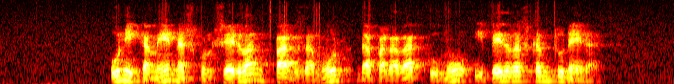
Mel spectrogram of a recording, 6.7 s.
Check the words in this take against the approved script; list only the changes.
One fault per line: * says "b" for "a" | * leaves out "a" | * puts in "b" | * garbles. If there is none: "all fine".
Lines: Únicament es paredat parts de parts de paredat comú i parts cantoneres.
* says "conserven" for "paredat"
* says "mur" for "parts"
* says "pedres" for "parts"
